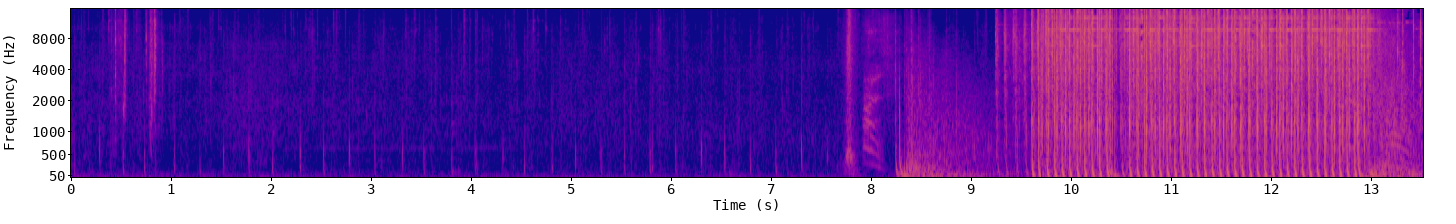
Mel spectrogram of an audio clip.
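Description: Rapid automatic gunfire in the video game Veiled Experts, first a sparse run of single shots and footstep-like taps, then a sudden loud sustained burst of rapid fire near the end.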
